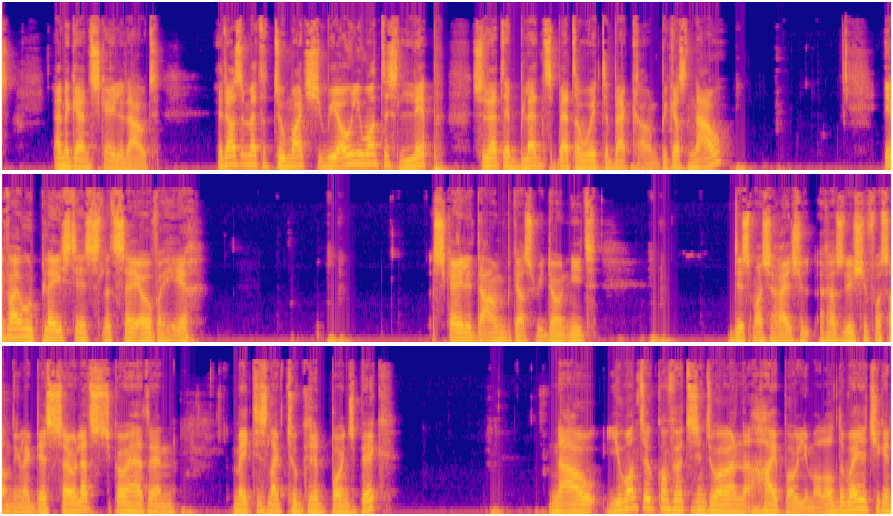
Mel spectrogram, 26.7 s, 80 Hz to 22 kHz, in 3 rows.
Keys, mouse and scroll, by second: 0.4-3.2 drag, 3.2 alt+middle click, 4.5-6.9 drag, 6.9 alt+middle click, 7.3 Tab, 7.4 scroll down 1, 7.6 middle click, 8.6-10.8 drag, 10.8 alt+middle click, 12.1 click, 12.6 r, 13.3 click, 14.3 w, 14.4 middle click, 14.9 scroll up 1, 15.2 click, 15.9 r, 16.3 click, 17.2 w, 17.8 click, 19.0 z, 19.5 alt+middle click, 20.5-23.3 drag, 23.3 alt+middle click, 23.7-24.1 scroll up 1, 24.1 click, 24.5 alt+middle click, 25.8 Tab.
